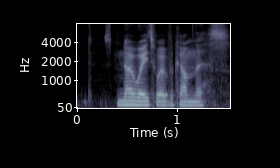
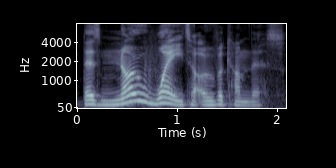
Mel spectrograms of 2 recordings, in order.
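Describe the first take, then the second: First: It is said flatly with no emotion. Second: It is said with lively, varied pitch. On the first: The speaker calls it right. "That's more like it" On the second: The speaker calls it wrong. "That was too much inflection"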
